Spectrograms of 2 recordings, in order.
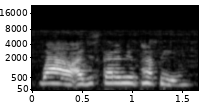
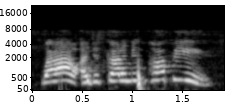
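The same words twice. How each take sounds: First: It is said at a normal volume. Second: It is said extremely loudly.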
